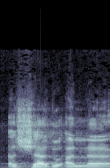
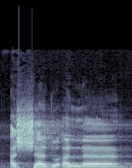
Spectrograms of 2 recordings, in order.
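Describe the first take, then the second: No difference in how they are said.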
